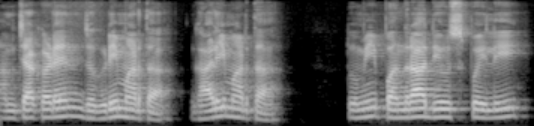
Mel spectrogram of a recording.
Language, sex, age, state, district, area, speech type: Goan Konkani, male, 30-45, Goa, Canacona, rural, spontaneous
